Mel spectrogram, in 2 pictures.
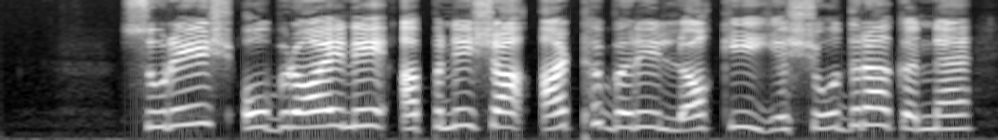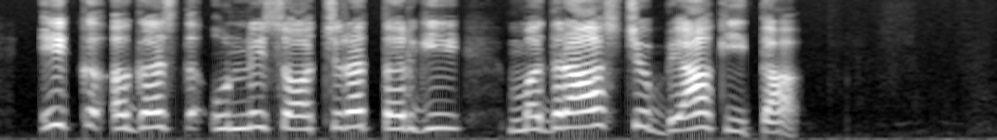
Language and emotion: Dogri, neutral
